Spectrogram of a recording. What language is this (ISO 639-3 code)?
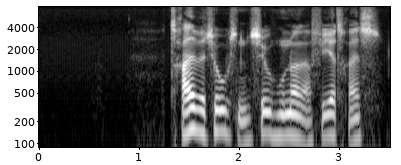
dan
